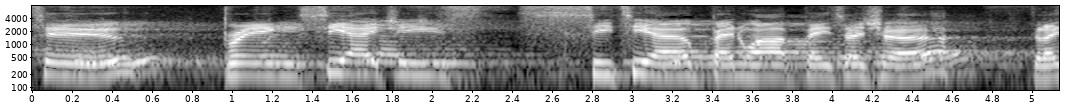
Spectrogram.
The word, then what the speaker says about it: Benoit Beauséjour: And without me waffling on, I'd like to bring CIG's CTO, Benoit Bézageur.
